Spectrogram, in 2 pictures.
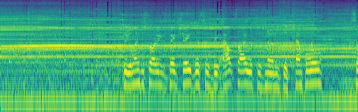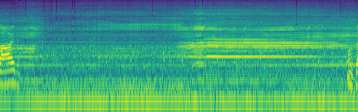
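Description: A machine hums and whines steadily.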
